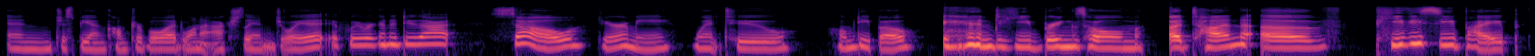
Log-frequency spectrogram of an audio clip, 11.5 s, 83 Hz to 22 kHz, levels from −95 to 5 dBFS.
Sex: female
